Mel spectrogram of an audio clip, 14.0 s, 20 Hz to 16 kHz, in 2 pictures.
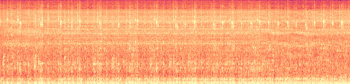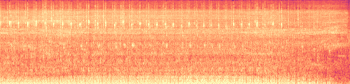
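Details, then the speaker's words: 1980 Chevy K20 squarebody 4x4 V8, freshly rebuilt Quadrajet carb with new fuel filters, first start after bowl filling: sputtering out the vent, likely flooded; uneven, lumpy running slowly steadies and builds, then fades out as flooding clears. "She's sputtering out the vent. I might have flooded it. Go figure."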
